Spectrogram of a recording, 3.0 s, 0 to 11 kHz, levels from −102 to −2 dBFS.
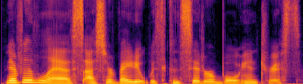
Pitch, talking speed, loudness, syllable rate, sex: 205 Hz, 140 wpm, -19 LUFS, 5.8 syllables/s, female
